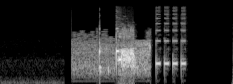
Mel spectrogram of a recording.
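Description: Electronic glitch sound effect for a channel logo sting. A loud burst of distorted static starts about two-thirds of a second in and ends in a rapid run of about five short beeps.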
